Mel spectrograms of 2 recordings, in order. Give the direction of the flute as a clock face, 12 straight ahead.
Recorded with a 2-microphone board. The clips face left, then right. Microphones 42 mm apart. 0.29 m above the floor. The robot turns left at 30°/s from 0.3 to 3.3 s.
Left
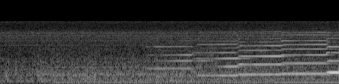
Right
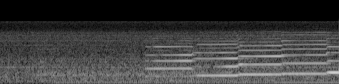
4 o'clock.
